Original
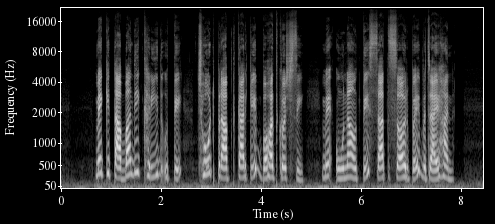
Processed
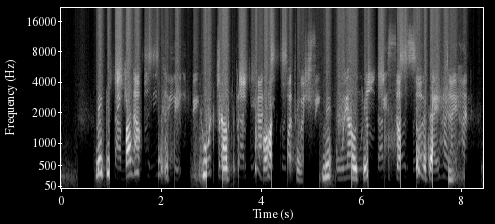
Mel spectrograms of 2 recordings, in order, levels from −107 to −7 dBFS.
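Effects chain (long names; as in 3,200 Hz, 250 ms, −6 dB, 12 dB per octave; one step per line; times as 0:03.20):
multiband delay without the direct sound lows, highs 370 ms, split 1,900 Hz
noise that follows the level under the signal 14 dB
high-pass on a step sequencer 3.1 Hz 260–7,200 Hz
level −2.5 dB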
